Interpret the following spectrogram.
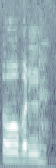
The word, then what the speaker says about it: Oban: okay let's talk about oben uh it is pronounced open by the way uh like open but uh with a b instead of a p and this is a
